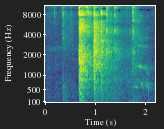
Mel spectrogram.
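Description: Brief handling noise: a sudden rustling scrape with a light tap just after it, a little under a second in, as the lamp's plastic shade and cap are picked up.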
